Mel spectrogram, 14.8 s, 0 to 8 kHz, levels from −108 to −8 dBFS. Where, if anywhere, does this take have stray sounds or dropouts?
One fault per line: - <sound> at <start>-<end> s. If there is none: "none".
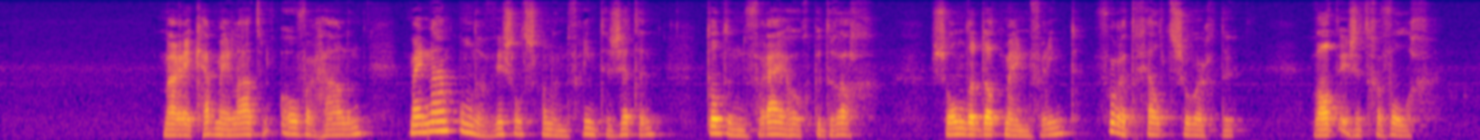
none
